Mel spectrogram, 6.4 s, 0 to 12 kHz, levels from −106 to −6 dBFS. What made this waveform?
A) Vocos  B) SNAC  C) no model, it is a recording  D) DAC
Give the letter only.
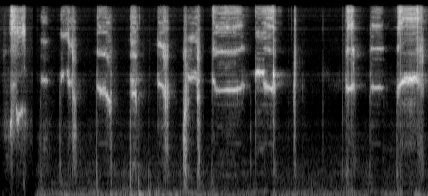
B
